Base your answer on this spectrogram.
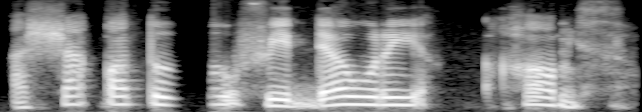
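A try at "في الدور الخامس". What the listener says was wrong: Fiddauril. Di sini ada tasdid ya. Fiddauri. Jadi fi-nya masuk ke dal.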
